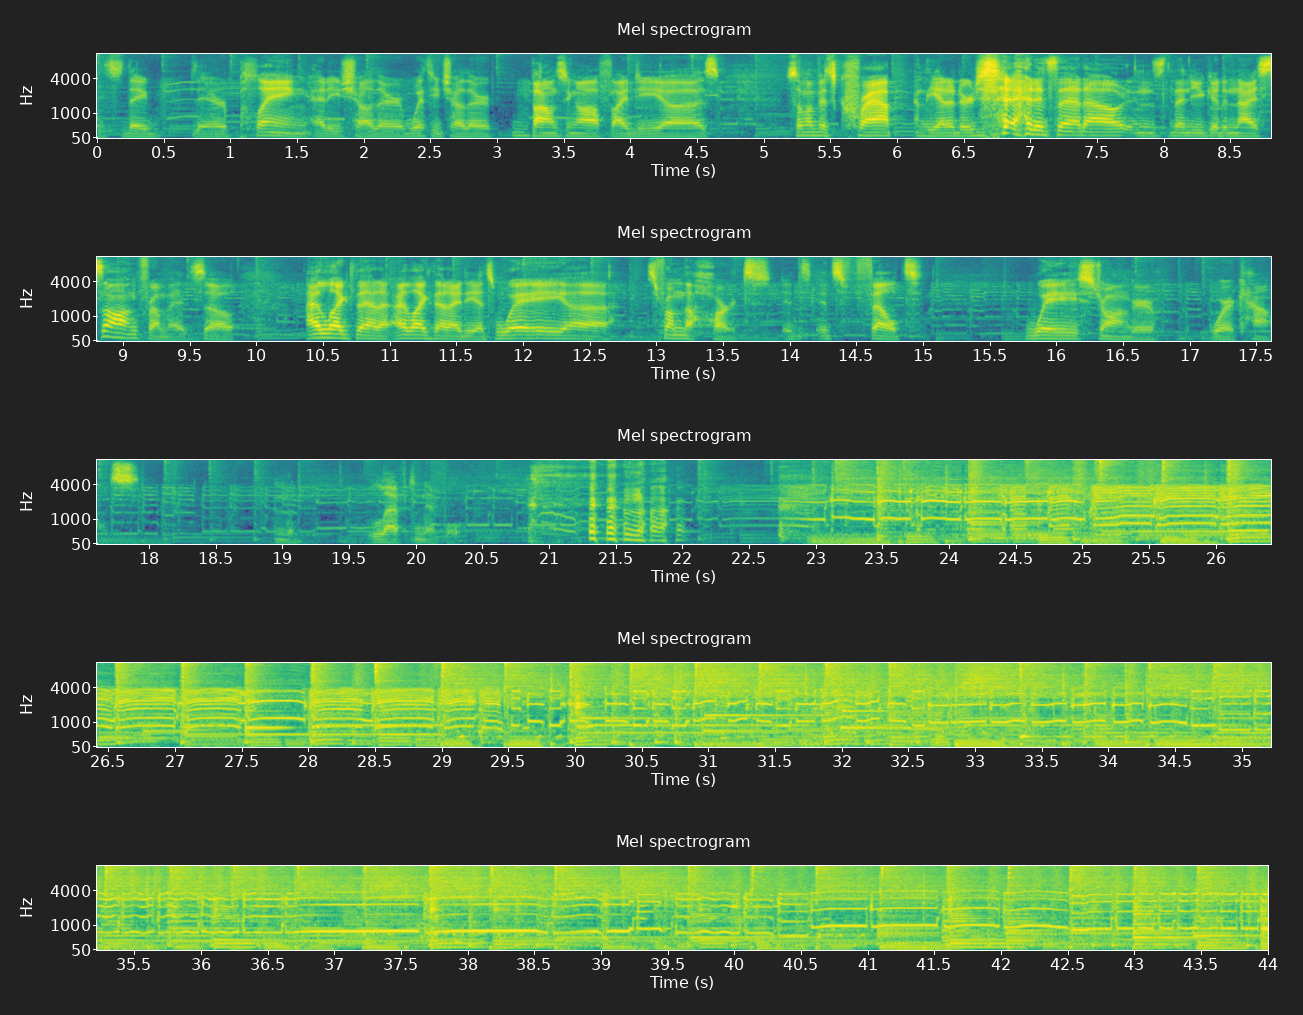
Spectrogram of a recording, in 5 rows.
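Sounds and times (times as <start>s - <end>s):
guitar bending notes: 22.0s - 44.0s
drum kit steady beat: 22.7s - 44.0s.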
